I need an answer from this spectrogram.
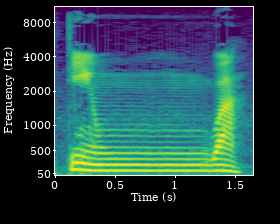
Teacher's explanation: the Noon Saakin in the tanween has been dropped, and the kasra on the ta is being merged into the waw, so it's tin wa. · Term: merged directly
